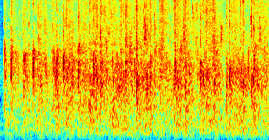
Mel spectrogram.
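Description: A packed room at a Gaston County Schools board meeting breaks into loud, sustained applause and cheering, a dense wash of clapping from a large crowd throughout.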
